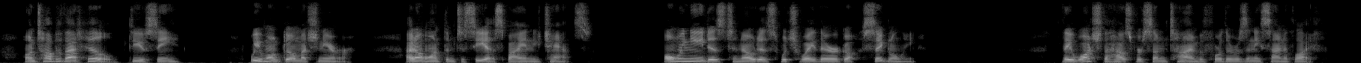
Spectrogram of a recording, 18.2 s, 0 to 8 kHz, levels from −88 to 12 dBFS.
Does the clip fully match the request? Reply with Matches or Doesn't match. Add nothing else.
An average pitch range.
Matches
